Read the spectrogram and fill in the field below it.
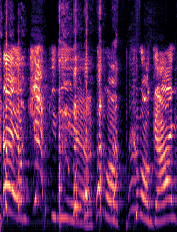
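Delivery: high, hammed-up Jersey street yell; mock outrage at a cab; irate pedestrian. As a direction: yell at a taxi like a Jersey guy. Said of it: "I'm imagining a taxi".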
